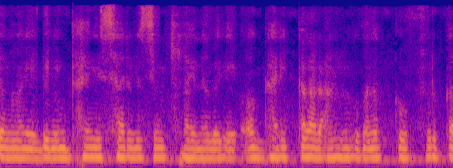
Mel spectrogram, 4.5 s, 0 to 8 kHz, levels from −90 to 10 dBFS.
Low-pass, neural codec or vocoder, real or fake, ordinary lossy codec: 7.2 kHz; codec, 16 kHz, 2 kbps, FreqCodec, smaller model; fake; AAC, 32 kbps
